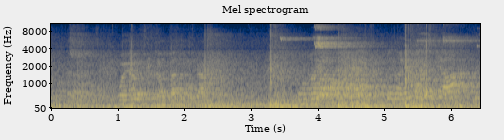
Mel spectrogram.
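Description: Young men call out to each other in an echoing hall.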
